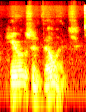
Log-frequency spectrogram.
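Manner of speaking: usual speaking voice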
